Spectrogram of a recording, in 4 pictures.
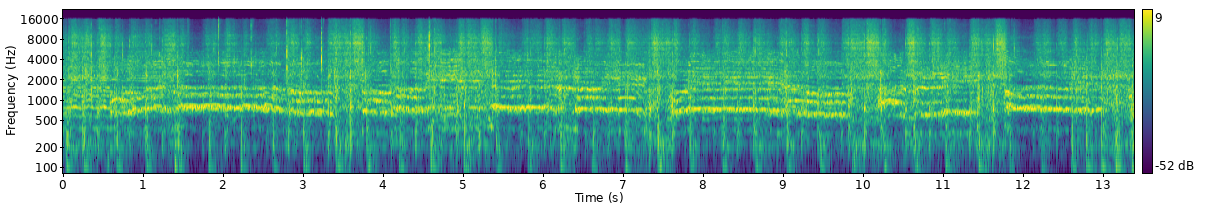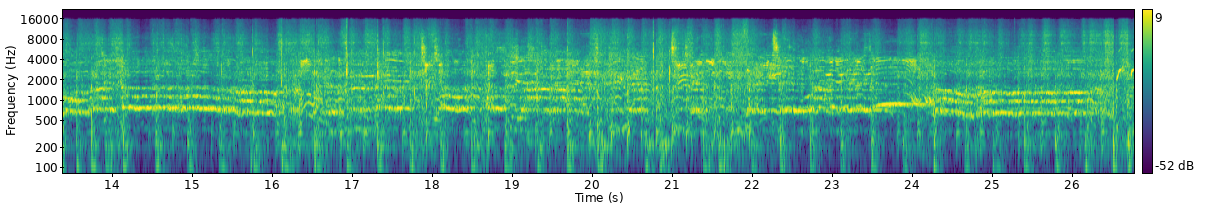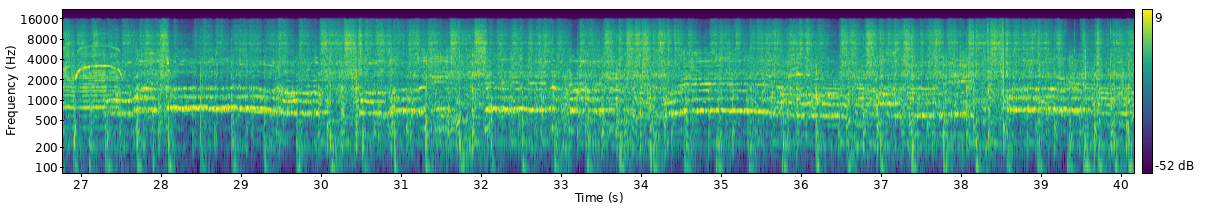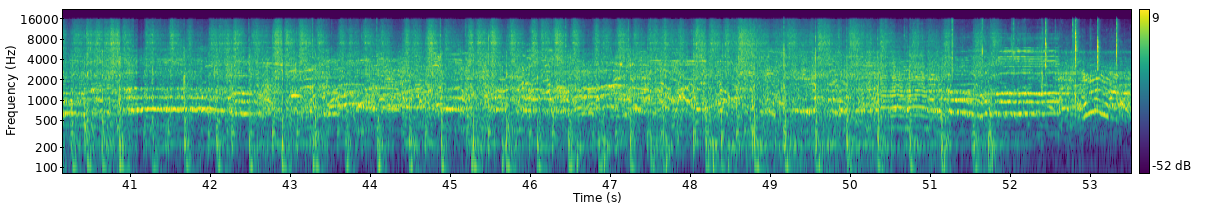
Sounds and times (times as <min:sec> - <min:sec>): Vocal music: 0:00.0 - 0:53.3
Cheering: 0:00.0 - 0:53.5
Crowd: 0:00.0 - 0:53.5.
